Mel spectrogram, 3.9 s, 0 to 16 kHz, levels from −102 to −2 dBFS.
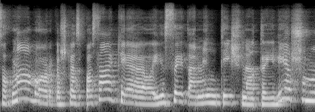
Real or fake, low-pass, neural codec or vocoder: fake; 14.4 kHz; codec, 44.1 kHz, 2.6 kbps, SNAC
